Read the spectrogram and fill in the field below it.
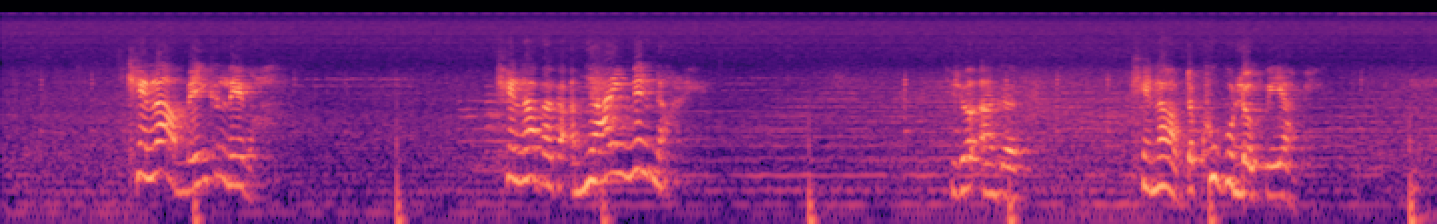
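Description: A young woman speaks urgently close by.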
